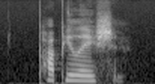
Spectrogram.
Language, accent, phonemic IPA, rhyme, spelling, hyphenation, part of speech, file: English, US, /ˌpɑ.pjəˈleɪ.ʃən/, -eɪʃən, population, po‧pu‧la‧tion, noun, En-us-population.ogg
- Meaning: 1. The people living within a political or geographical boundary 2. The people with a given characteristic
